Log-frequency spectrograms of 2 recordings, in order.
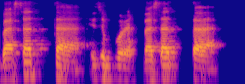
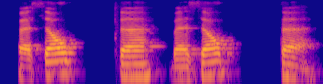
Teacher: Karena dia idgham naqis, dia kurang, maka po-nya tidak disempurnakan masuk ke huruf ta, melainkan dibaca setengahnya.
